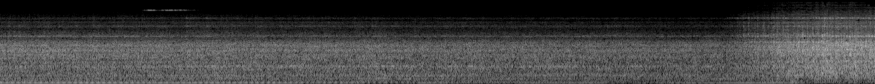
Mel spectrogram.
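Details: Land Rover Discovery 4 with the 3.0L SDV6 diesel at idle: a fast, even metallic rattle at about four per second from the front of the engine; the auxiliary belt and tensioner were replaced, cause not confirmed.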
